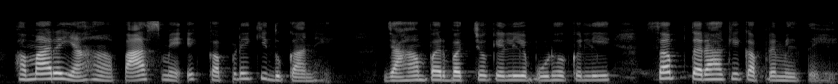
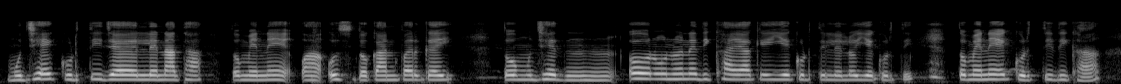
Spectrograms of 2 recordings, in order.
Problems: continuous background conversations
